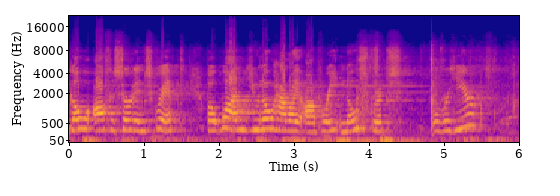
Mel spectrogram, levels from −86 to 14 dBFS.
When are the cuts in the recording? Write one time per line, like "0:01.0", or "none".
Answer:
none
